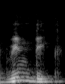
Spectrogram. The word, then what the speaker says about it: windig: हमने एक पीछे देखा था ना, जब भी गे आ जाए एंड में तो वो खा आवाज निकलता है। विंडिक, नेबलिक, विश्तिक, वेनिक, रिश्तिक, जेशिक।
